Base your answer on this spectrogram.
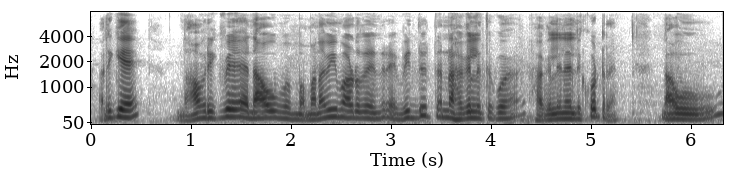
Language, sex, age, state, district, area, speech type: Kannada, male, 60+, Karnataka, Dharwad, rural, spontaneous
